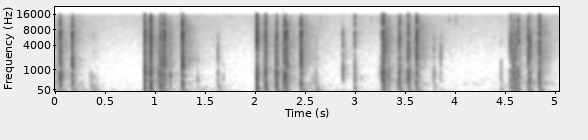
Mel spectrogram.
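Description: Long nails tap an elongated soft pencil case covered in glossy pink synthetic fabric. The result is short, dry, crackly taps with almost no ring, falling into four quick bursts of about nineteen hits in all, each tap a sharp broadband click with some soft low thump beneath.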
